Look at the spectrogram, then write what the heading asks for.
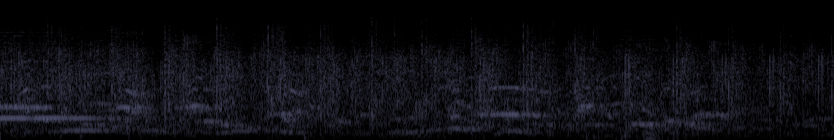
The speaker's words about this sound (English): Oh, somebody give him a hand clap of praise here this morning.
